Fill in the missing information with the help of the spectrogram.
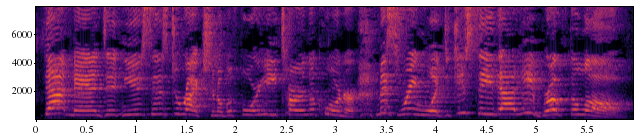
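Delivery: put-on high, loud, outraged kid; eager young rule-keeper calling out; indignant child tattling. A narrator's reading. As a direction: tattle at full volume like a rule-obsessed kid.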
